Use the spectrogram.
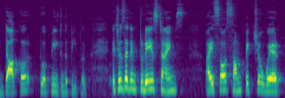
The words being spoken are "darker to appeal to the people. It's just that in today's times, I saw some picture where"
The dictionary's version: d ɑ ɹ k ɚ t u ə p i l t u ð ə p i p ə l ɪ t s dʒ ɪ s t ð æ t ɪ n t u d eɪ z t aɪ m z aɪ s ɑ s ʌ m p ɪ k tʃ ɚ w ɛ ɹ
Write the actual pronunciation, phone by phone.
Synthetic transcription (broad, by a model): d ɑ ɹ k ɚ t u ə p i l t u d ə p i p ə l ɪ t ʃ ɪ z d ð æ t ɪ n t u d eɪ z t aɪ m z aɪ s ɑ s ʌ m p ɪ k tʃ ɚ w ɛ ɹ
